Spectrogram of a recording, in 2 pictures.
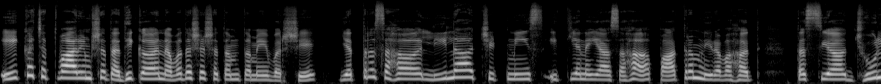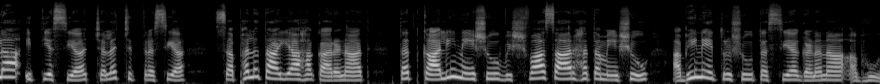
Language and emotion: Sanskrit, neutral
